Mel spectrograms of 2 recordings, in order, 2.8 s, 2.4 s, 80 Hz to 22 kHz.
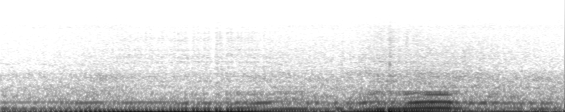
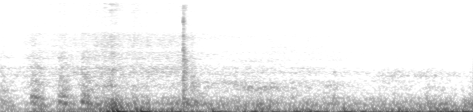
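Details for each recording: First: Twin-turbo Supra-engined Toyota Soarer imported from Japan, sitting with old gas and wanting to stall on throttle, heard from outside; two clean blips rise and fall smoothly from a steady idle. Normal revving; needs fresh gas. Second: Imported twin-turbo Toyota Soarer (Supra engine), 126,000 km, first start on very low fuel after oil was added: catches and settles into low, uneven, stumbling idle; rough cold-start running, possibly from the added oil, smoothing out shortly after.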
